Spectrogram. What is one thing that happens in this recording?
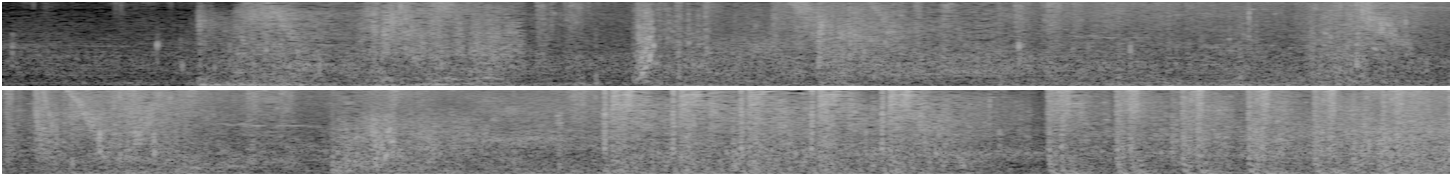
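Energy guns fire in rapid bursts with sharp zapping shots.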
